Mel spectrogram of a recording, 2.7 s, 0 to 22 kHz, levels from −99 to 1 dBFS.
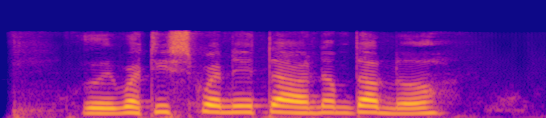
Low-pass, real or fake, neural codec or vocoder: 7.2 kHz; fake; codec, 16 kHz, 2 kbps, X-Codec, HuBERT features, trained on LibriSpeech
